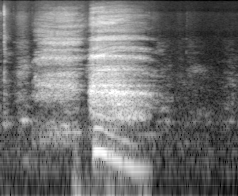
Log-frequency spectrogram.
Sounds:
Sigh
